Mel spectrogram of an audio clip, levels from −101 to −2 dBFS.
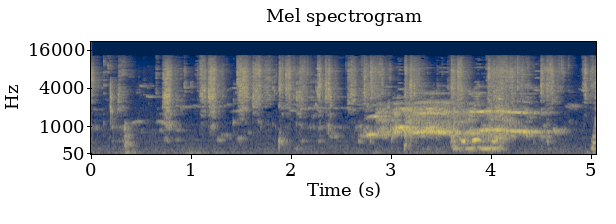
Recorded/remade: recorded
